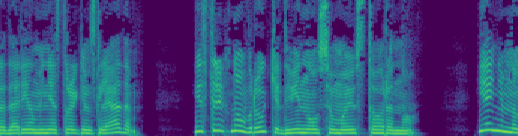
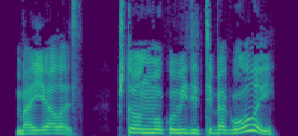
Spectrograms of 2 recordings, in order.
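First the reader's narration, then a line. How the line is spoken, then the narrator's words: Snorting chuckle. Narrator (Russian): хмыкнул Ивар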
